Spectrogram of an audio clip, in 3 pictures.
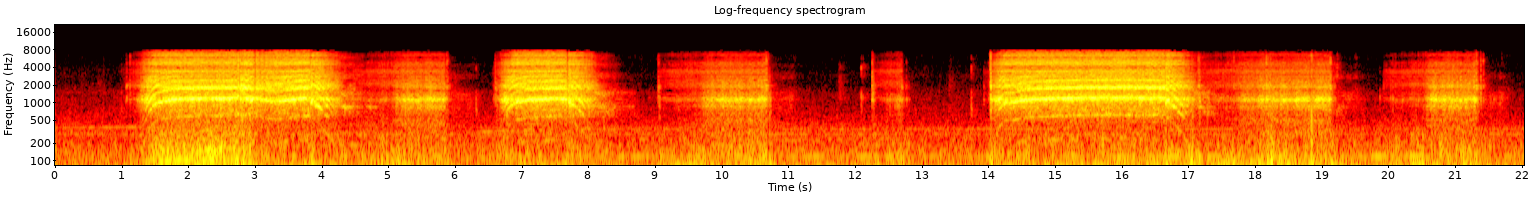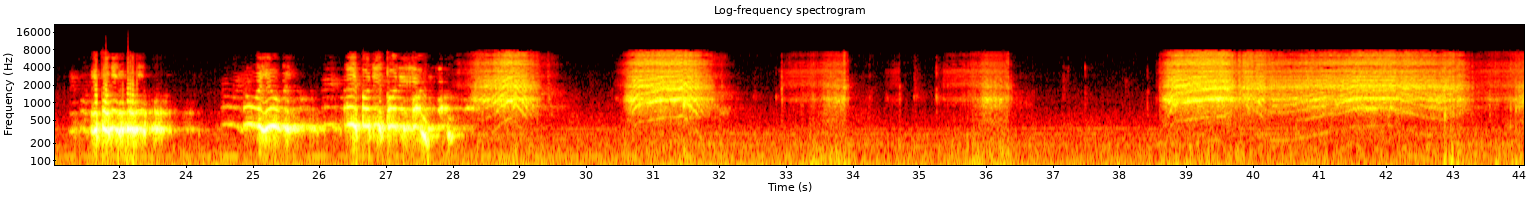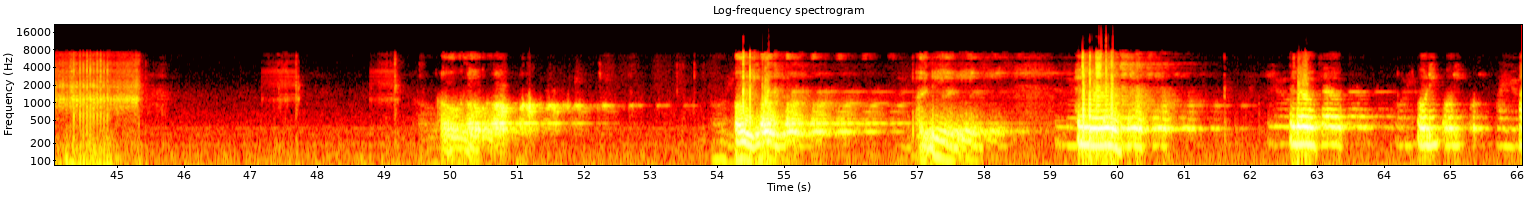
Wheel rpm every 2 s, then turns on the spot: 40, 130, 20, 70, 10, 10, 10, 130, 80, 20, 10, 0, 0, 0, 30, 60, 0, 0, 0, 80, 80, 50, 20, 0, 0, 0, 0, 0, 0, 0, 0, 0, 0.
4-6 10-12 18-22 44-46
